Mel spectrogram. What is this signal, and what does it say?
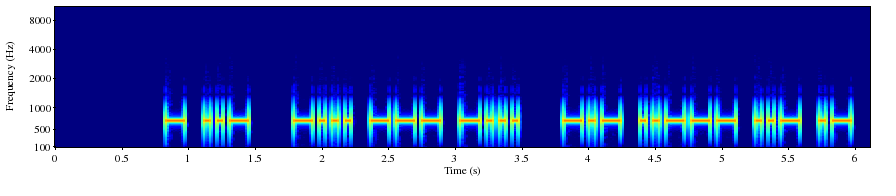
Morse code, heard as a keyed tone, about 25 wpm, 700 Hz. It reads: TU BOB K2UA
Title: K1USN SST QSO Practice - 25wpm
